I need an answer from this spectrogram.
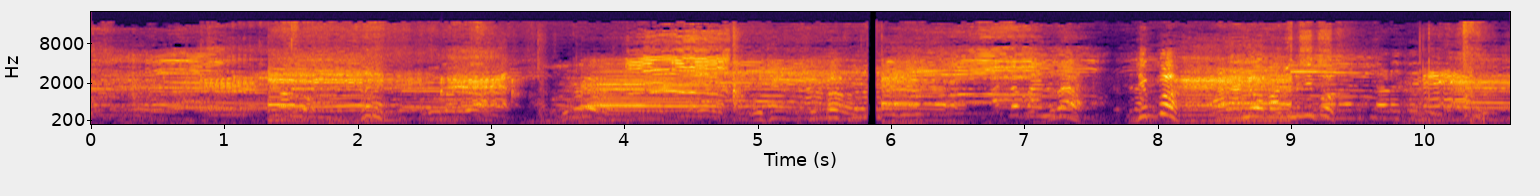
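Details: Sheep unloaded at Pattikonda market in Kurnool district, Andhra Pradesh, India, jumping down; several quavering bleats overlap in bursts, separated by brief pauses, with sharp knocks and clatter between them.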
